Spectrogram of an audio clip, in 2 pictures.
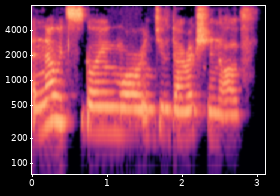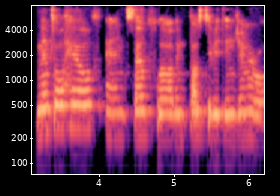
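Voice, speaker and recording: A woman at a high pitch, with a French accent, very wide pitch swings and a moderate pace. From France. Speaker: online community organizer. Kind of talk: interview. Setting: remote call.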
